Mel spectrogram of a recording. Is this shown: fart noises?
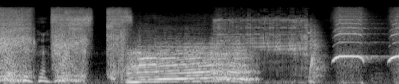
no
